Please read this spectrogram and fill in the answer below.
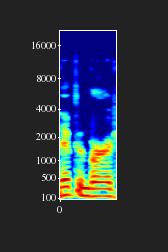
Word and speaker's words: Knippenberg: And Knippenberg has a silent K on the front.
